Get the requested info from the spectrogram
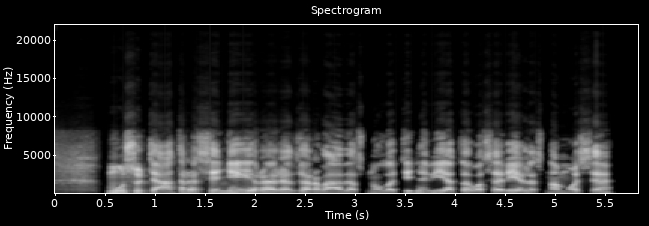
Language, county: Lithuanian, Šiauliai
